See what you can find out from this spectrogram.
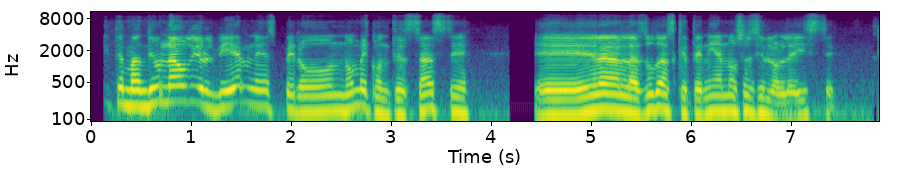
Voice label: whatsapp ptt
